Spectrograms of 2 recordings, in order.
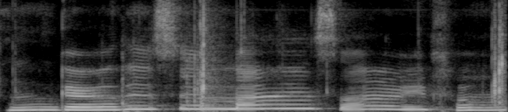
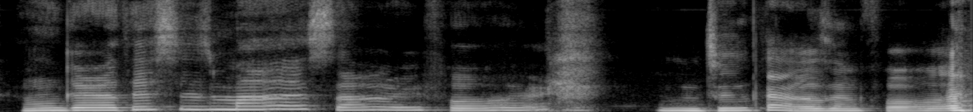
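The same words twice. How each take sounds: First: A much higher, hammed-up sassy voice; mock their flimsy apology, pitched way up. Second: Sassy mock apology. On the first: Repeats mocking the other person. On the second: Mimicking the other person's excuse.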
